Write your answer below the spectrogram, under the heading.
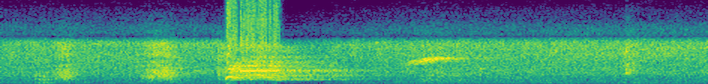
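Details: Barking deer in Cambodia: one short, loud, harsh call about a third of a second long, cutting sharply through a steady hiss of background noise, with fainter chirps and rustles around it.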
